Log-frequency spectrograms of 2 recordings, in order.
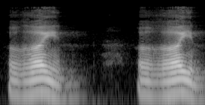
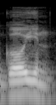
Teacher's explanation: Bukan seperti G dalam bahasa Indonesia. Karena kalau G itu tidak ada anginnya. Kalau ghain itu renyah, pecah.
